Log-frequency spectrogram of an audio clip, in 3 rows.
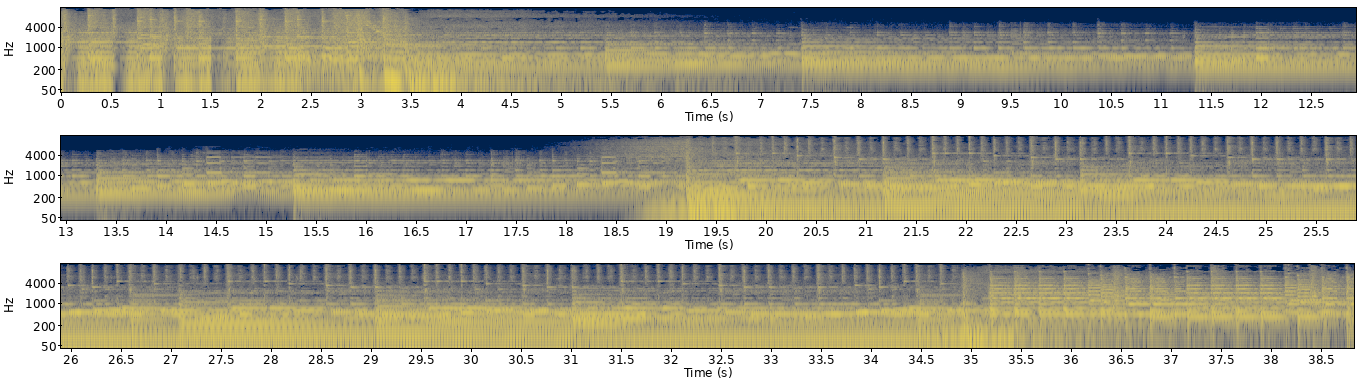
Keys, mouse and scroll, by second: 0.2 r, 0.5 click, 1.2 u, 2.0-3.5 drag, 3.9 k, 6.6 click, 7.1 -, 8.0 Return, 9.7 click, 12.0 Return, 13.6 click, 13.9 space, 15.7 k, 16.9 click, 18.1 Return, 18.9 click, 19.4 space, 22.0 space, 22.7 click, 24.4 u, 25.5 click, 31.1 ctrl+click, 33.9 ctrl+click, 34.7 s, 35.7 click, 36.3 space, 38.6 click.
